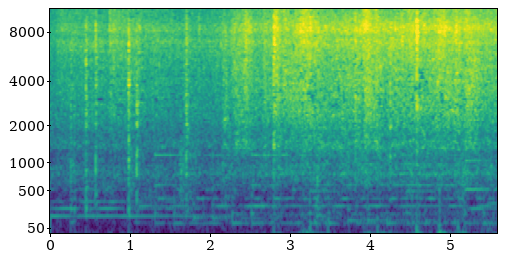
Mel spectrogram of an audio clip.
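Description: Onions, spices and freshly added tomato sizzling in oil in a kadai, with a spatula tapping and scraping the pan as the mixture is stirred. The sizzle grows louder about two seconds in.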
